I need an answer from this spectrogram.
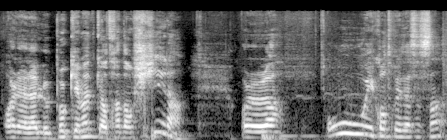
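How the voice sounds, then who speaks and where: A man casting a live online game tournament, chatty and excitable, greeting viewers and swearing casually. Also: sits high, a little fast. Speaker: tournament caster and streamer.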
